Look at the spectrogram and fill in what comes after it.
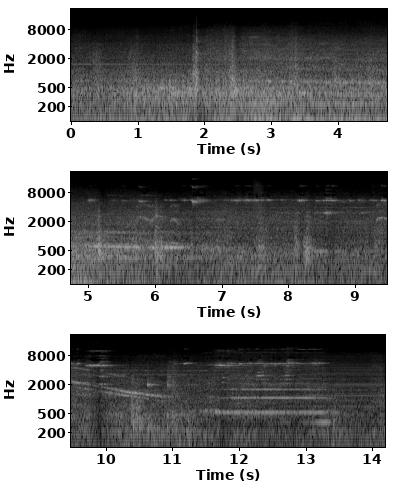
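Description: Ichibata Electric Railway electric train moving through the station, its wheels clanking irregularly over rail joints and points. Steel wheels squeal on the rails, with a falling squeal about ten seconds in. The sound fades near the end.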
